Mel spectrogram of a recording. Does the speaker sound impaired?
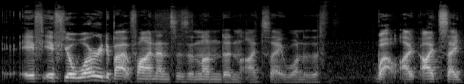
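No.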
